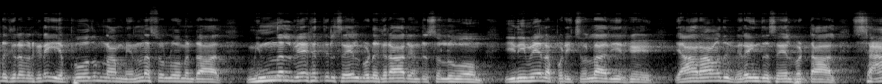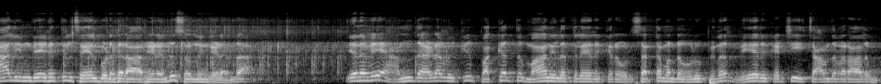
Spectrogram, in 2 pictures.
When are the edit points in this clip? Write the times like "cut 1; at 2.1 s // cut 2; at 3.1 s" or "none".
none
